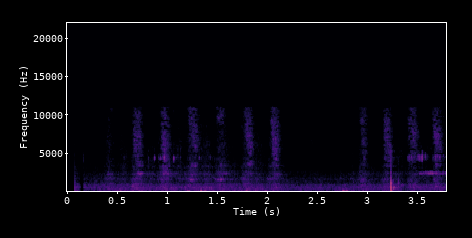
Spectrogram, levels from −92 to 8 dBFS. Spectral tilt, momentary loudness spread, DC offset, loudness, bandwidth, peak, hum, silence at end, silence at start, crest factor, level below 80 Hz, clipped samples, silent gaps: -4.5 dB/octave; 14 LU; under 0.1%; -59 LUFS; 11.5 kHz; -24 dBFS; none; 0 s; 0.05 s; 34 dB; -74 dBFS; under 0.1%; none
